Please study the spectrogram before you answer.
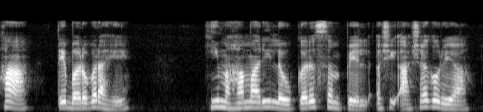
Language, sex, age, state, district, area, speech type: Marathi, male, 18-30, Maharashtra, Sangli, urban, read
